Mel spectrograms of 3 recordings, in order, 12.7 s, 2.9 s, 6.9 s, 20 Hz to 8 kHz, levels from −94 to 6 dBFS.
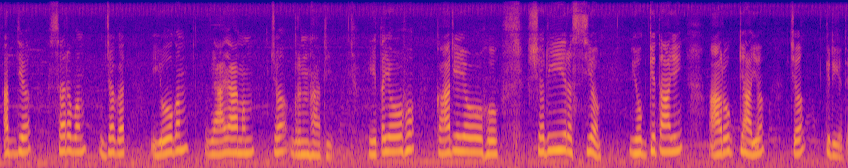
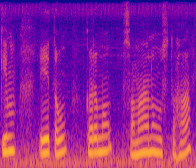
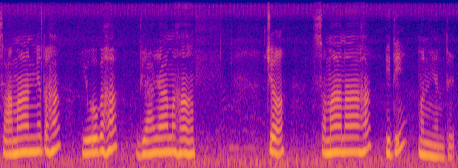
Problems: none marked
